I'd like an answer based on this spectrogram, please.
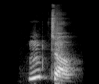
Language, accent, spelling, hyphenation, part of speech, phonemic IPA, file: Swahili, Kenya, mto, m‧to, noun, /ˈm̩.tɔ/, Sw-ke-mto.flac
- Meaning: 1. river (large stream which drains a landmass) 2. pillow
